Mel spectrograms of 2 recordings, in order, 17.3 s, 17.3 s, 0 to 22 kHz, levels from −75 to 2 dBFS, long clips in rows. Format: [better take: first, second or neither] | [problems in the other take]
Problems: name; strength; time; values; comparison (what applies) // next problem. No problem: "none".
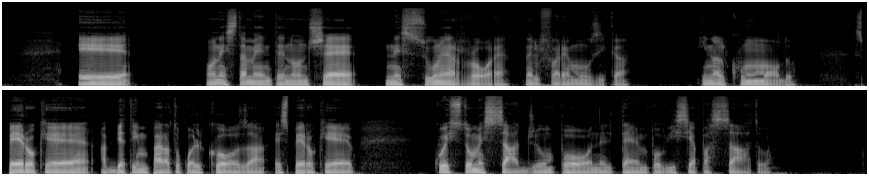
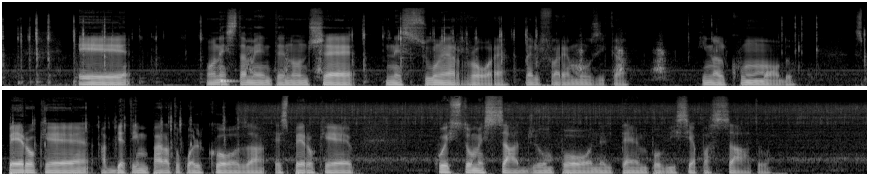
first | household noises; noticeable; throughout; 15 dB below the speech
